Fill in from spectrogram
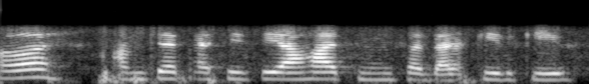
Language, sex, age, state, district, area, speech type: Goan Konkani, female, 18-30, Goa, Murmgao, urban, conversation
